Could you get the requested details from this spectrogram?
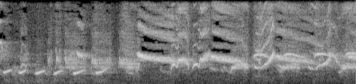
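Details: A kept Chinese hwamei sings. It opens with five short, identical upslurred whistles in quick succession, then moves into a dense, unbroken stream of bright, warbling whistles that rise and fall.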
